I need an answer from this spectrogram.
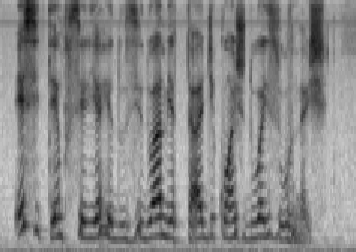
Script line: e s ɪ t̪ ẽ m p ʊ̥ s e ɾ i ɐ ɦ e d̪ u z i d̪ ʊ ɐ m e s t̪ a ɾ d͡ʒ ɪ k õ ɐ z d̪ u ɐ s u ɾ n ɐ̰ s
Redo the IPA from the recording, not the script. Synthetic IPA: e s ɪ t̪ ẽ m p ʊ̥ s e ɾ i ɐ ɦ e d̪ u z i d̪ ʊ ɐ m e t̪ a d͡ʒ ɪ k õ ɐ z d̪ u ɐ z u ɾ n ɐ̰ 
